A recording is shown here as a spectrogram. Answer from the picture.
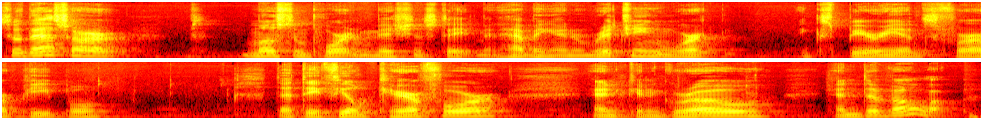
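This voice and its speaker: A man of medium pitch talks at a moderate pace with ordinary pitch variation and long, frequent pauses. The recording is very clean, with a silent background. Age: 60s. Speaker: company founder. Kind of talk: podcast interview.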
